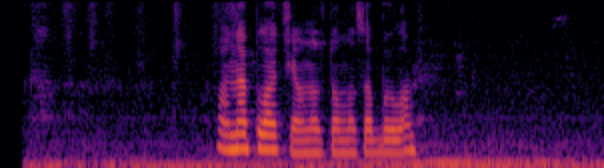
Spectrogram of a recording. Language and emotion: Russian, neutral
